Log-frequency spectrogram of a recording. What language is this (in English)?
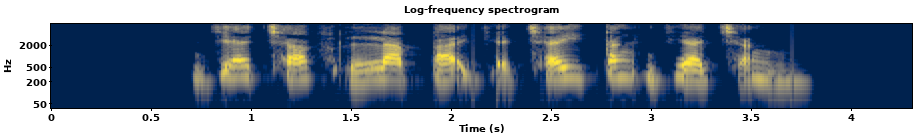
Ambo-Pasco Quechua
